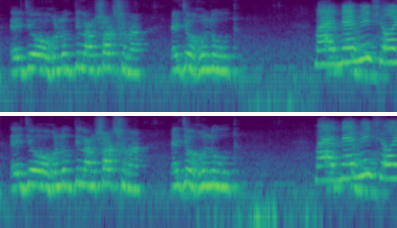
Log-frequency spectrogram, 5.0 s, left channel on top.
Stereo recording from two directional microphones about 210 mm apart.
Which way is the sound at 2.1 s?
10° right (ahead or behind).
